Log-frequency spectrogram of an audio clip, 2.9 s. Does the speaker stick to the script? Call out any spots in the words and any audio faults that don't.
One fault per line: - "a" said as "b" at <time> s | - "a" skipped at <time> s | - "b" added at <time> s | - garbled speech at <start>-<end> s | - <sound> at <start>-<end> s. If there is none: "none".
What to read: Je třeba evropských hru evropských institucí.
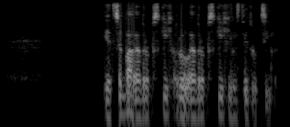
none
